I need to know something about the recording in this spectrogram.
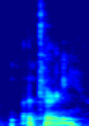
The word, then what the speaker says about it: attorney: Attorney. Second syllable stress. And, uh, you can think about that as an er or ur, um, but letters or in attorney, um, say the er sound rather than the or sound.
